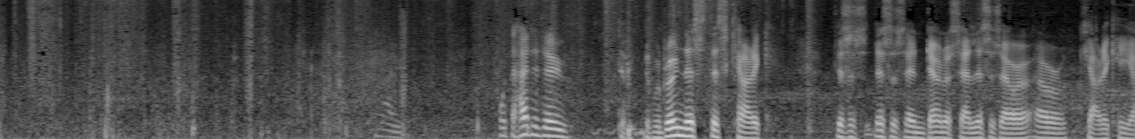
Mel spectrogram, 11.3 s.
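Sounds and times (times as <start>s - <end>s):
footsteps in wellington boots climbing up an embankment: 0.0s - 8.3s
rustling outdoor background: 0.0s - 11.3s
speech: 5.0s - 7.8s, 8.4s - 11.3s.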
